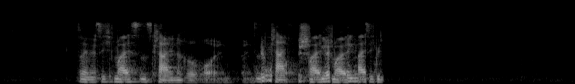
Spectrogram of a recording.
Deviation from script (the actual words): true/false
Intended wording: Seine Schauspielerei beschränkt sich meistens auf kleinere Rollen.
true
